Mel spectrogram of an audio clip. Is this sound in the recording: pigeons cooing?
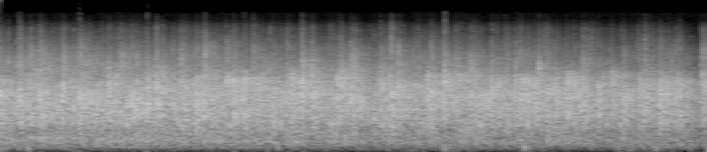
no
